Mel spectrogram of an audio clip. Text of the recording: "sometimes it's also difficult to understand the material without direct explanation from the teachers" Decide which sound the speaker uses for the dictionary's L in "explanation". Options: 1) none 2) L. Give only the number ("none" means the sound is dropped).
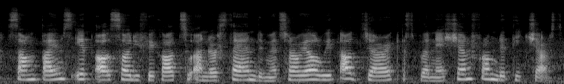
2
